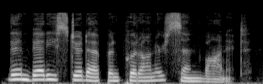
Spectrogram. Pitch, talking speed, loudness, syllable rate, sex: 180 Hz, 205 wpm, -16 LUFS, 5.0 syllables/s, female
